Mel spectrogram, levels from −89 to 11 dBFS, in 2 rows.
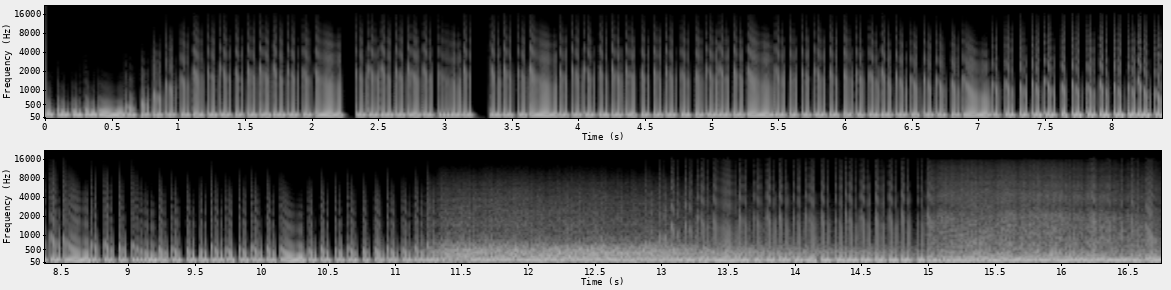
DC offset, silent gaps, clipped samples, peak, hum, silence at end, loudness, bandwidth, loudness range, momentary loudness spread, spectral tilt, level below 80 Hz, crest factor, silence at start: under 0.1%; none; under 0.1%; -14 dBFS; none; 0 s; -25 LUFS; 12 kHz; 4 LU; 5 LU; -8 dB/octave; -40 dBFS; 8 dB; 0 s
